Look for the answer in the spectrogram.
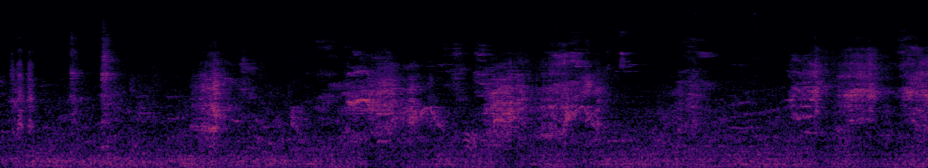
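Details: Sulphur-crested cockatoo giving harsh, grating screeches in a loose series, each a broad raspy squawk, some drawn out, over a steady background hiss.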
